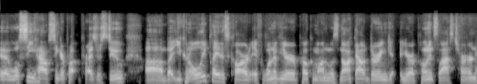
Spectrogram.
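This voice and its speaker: A man's normal speaking voice with an American accent, medium pitch, ordinary pitch variation, very even loudness, a moderate pace, hardly any pauses, and a quiet background. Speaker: podcast host. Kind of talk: casual chat.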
